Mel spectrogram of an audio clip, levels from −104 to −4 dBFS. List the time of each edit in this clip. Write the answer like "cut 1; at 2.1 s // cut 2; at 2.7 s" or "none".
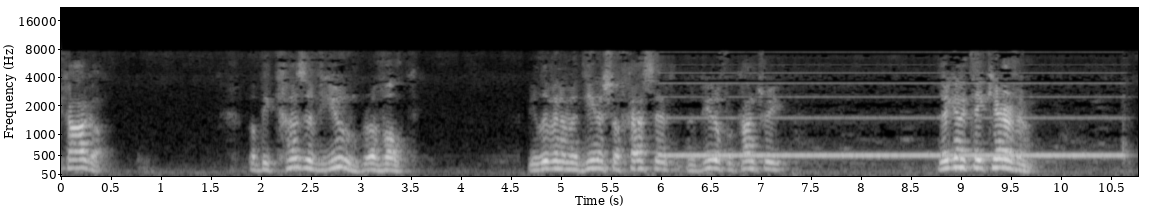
cut 1; at 4.6 s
